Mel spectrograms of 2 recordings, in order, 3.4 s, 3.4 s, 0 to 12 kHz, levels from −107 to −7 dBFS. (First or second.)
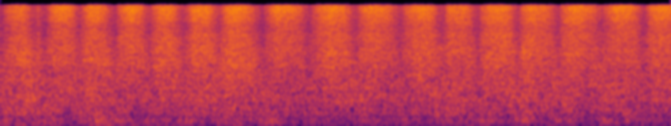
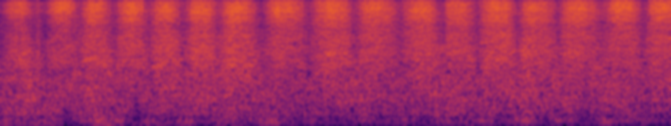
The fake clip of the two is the second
